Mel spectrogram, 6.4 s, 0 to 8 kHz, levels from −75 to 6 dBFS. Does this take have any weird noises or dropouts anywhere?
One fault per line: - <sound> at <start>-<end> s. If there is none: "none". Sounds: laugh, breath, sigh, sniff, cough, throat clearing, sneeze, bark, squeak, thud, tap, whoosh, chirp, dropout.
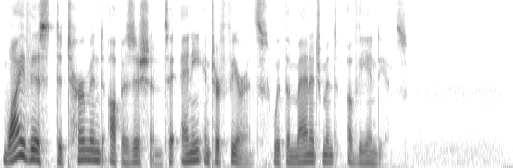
none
